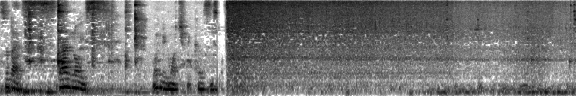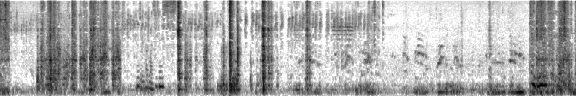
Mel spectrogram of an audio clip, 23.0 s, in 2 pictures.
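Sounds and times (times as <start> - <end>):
food sizzling in hot oil: 4.4 - 11.7.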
